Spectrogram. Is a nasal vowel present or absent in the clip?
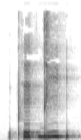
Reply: absent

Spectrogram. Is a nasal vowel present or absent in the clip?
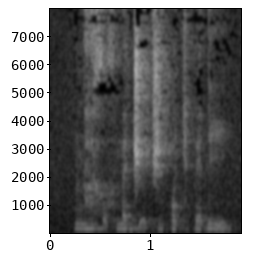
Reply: absent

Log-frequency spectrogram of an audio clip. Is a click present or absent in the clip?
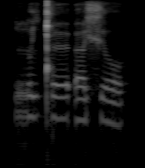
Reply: present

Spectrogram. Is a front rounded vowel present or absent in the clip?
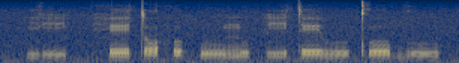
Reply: absent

